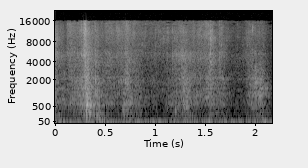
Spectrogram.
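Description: Faint rustling and light clicks of a wig being lifted out of its clear plastic tray and cardboard packaging, with one slightly louder tick about a third of a second in.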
